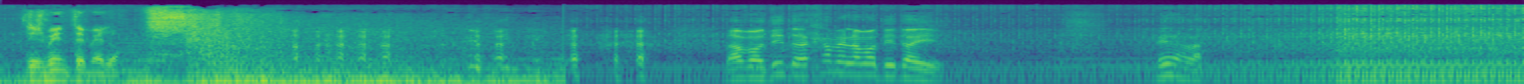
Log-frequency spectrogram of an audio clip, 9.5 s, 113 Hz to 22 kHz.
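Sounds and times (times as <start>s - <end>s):
speech: 0.2s - 6.0s, 7.2s - 7.8s
laughter: 1.6s - 4.5s
lawnmower-type small engine idling: 3.6s - 9.5s.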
